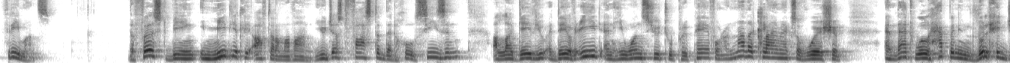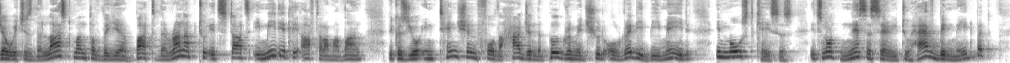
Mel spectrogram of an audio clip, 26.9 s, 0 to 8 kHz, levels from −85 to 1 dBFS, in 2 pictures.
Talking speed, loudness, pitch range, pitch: 180 wpm, -24 LUFS, 135-190 Hz, 150 Hz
